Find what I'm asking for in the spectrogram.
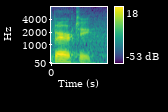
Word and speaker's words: Berte: The maid, Bertie. – Yep. – B-E-R-T-E. Am I saying that right? – I think so, yeah.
